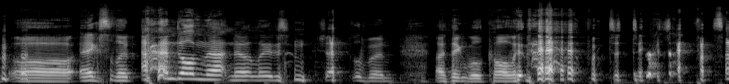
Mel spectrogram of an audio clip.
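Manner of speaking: giggling, talking through laughter. Host closing today's episode while unable to stop, laughing while talking. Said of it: "I can't stop laughing".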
